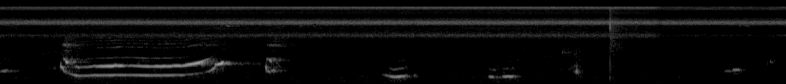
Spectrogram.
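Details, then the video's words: Village dog in a pack hunting crop-raiding monkeys in trees at a river's edge; one drawn-out, wavering whine lasting over a second and rising at the end, then faint scattered yaps, under a persistent high insect drone. "Suara anjing berburu monyet di atas pohon dan pingiran sungai"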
